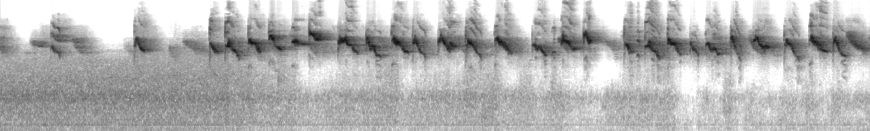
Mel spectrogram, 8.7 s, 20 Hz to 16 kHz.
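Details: Oriental white-eye kept caged, recorded 5 May 2022, starts with scattered high notes, then launches into a sustained, fast, rhythmic song of slurred piping notes, each phrase rising and dipping.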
